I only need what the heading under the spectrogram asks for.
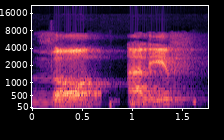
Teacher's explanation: Ujung lidah bertemu dengan gigi seri atas. Kemudian dia memiliki sifat yaitu tafkhim, ya. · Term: huruf zo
